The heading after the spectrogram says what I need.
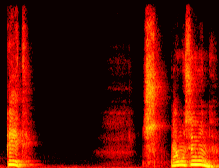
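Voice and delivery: high, urgent shush at the kayaker; panicked hush. Retold or imitated. She hushes the kayaker mid-panic, high and urgent. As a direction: hush him fast, high and tense.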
